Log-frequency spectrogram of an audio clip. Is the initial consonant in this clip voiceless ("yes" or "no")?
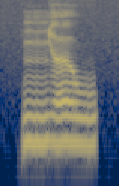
no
